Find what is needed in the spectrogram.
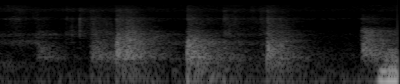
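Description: A few faint, soft knocks, about one every half second, against a quiet room, then a man's voice starts near the end.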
